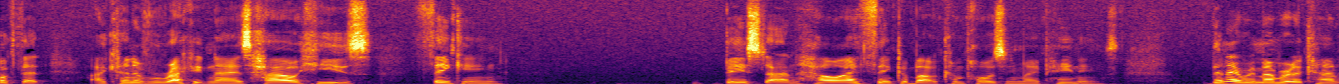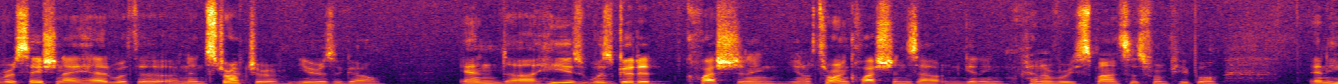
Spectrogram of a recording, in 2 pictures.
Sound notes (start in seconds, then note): none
